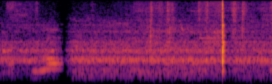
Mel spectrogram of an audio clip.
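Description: A single sharp click about one and a half seconds in, over a steady outdoor background, with a brief vocal sound near the start.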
